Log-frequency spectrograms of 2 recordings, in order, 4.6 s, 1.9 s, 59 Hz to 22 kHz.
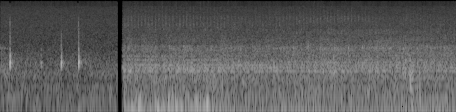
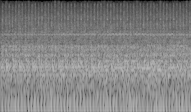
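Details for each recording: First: GM 1.4L turbo Ecotec with code P0171, after the camshaft cover was replaced and torqued to 71 in-lb: a steady, even idle with a low hum and no whistle or hiss; the engine runs much better and fuel trims are balancing. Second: GM 1.4 L turbo Ecotec petrol engine idling with P0171 and maxed-out fuel trims: faint steady high whistle of a vacuum leak through the ruptured PCV diaphragm on the camshaft cover.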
